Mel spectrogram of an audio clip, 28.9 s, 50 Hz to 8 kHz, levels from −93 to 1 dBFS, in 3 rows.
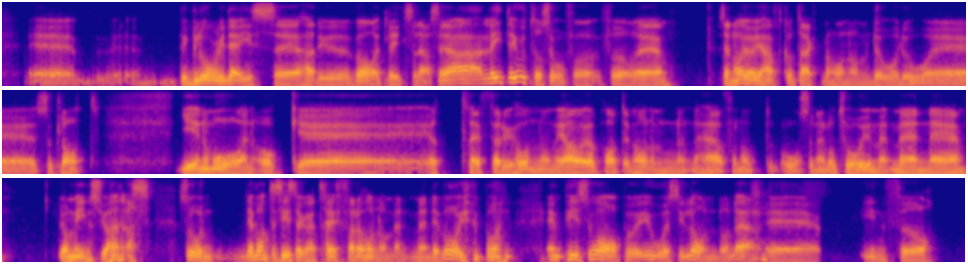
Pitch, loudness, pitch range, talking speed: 115 Hz, -20 LUFS, 100-140 Hz, 170 wpm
